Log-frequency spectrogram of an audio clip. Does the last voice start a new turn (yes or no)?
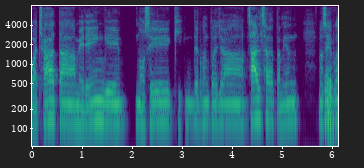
no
